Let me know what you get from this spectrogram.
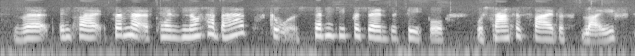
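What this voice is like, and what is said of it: Scottish accent. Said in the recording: “I'm guessing from the accent, you're from north of the border... I'm a Scottish Londoner.”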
